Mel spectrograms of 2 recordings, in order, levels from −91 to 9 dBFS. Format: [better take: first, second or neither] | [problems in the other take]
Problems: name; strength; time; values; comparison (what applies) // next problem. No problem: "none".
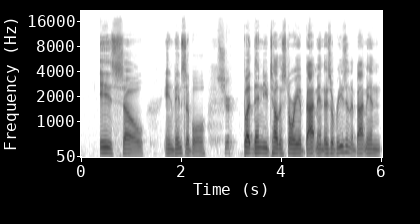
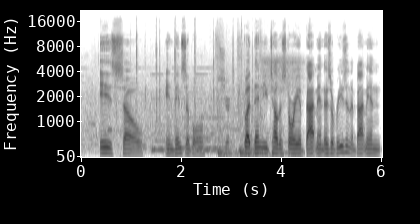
first | background music; noticeable; until 4.5 s; 15 dB below the speech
